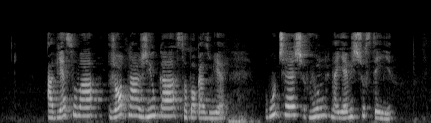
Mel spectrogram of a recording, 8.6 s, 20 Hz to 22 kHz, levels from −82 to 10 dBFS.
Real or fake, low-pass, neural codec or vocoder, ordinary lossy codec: real; 7.2 kHz; none; AAC, 32 kbps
